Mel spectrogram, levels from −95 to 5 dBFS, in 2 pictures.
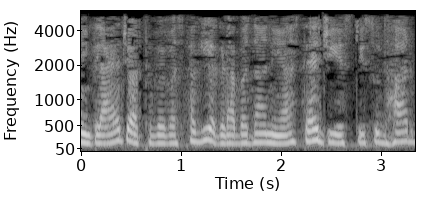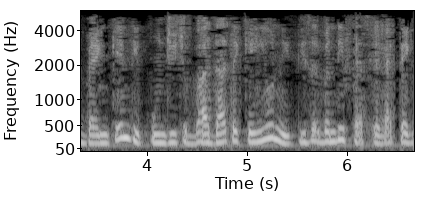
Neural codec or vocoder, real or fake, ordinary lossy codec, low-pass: none; real; AAC, 24 kbps; 5.4 kHz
